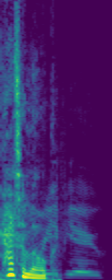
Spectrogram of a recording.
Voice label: "catalog", UK female; lynne publishing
